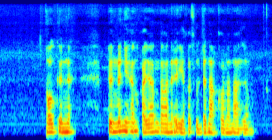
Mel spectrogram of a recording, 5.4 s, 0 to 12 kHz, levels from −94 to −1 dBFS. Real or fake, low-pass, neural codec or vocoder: fake; 10.8 kHz; autoencoder, 48 kHz, 128 numbers a frame, DAC-VAE, trained on Japanese speech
